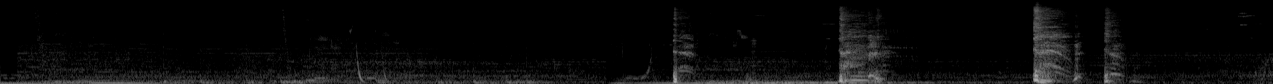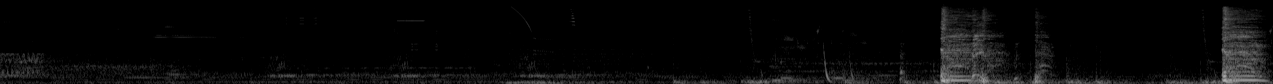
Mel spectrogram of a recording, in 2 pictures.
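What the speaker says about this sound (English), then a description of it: "I apologize for the coughing." Someone coughs and clears their throat in a quiet room, with several sharp close bursts separated by long quieter gaps.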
